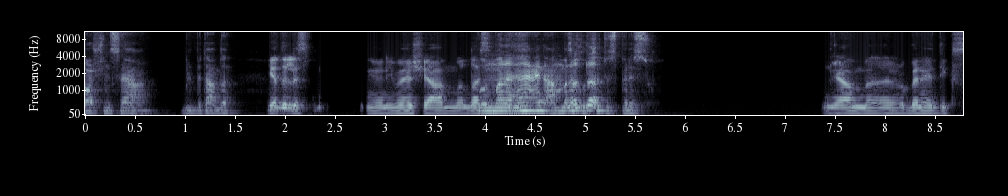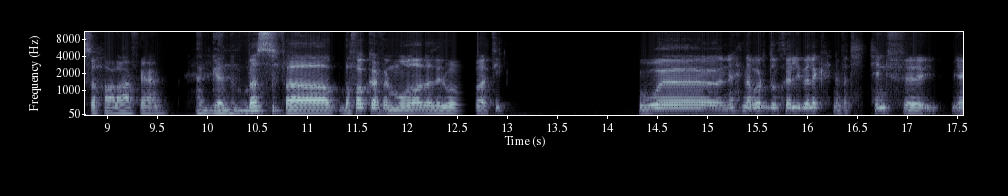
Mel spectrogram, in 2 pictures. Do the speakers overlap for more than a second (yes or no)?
yes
